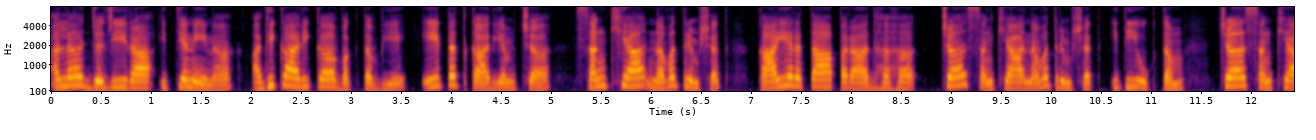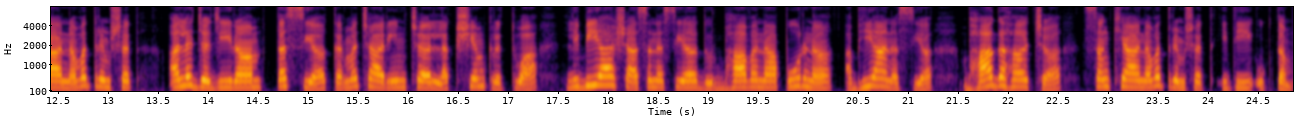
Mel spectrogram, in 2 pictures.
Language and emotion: Sanskrit, neutral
